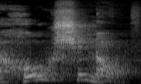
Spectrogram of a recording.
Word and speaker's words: rouxinol: olha lá ó rinol perceberam a sílaba tônica rinol é a última sílaba que é a mais forte então é uma palavrinha oxítona tá E ela não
